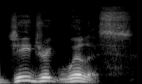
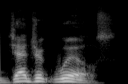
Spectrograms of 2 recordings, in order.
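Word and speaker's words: Jedrick Wills: This is Gedric Willis. Wills, excuse me, Jedric Wills is that that's the proper name way to say his name.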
